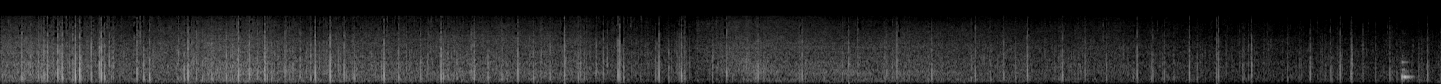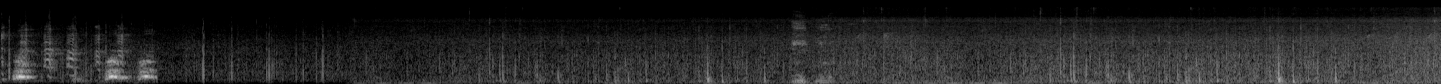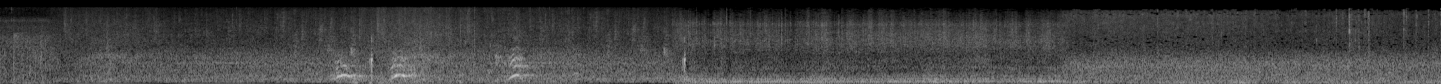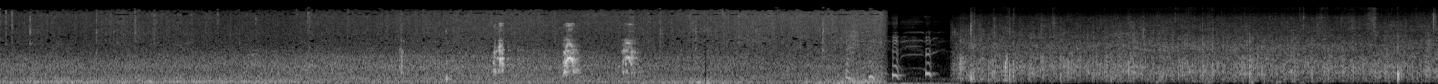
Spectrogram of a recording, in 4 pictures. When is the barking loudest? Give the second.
49 s.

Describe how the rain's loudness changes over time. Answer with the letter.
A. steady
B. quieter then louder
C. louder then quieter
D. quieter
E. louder
B.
